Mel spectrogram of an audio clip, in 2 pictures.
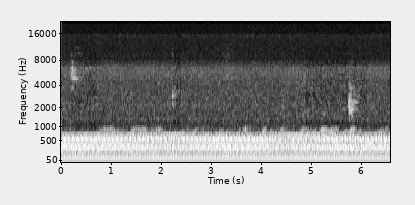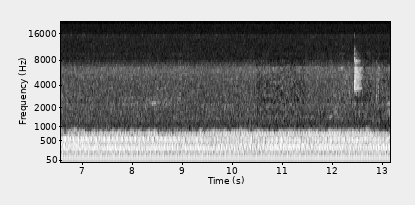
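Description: A steady low drone made of several held tones, unchanging in level and pitch, with a faint tick about six seconds in.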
